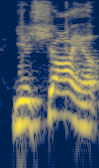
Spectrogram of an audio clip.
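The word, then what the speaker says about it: Yeshua: why is this important yo Shia or whom some say his name is Jesus even though there was no J's back then but for the sake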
